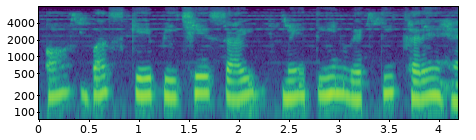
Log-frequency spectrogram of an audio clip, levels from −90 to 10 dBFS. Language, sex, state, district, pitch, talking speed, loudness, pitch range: Hindi, female, Jharkhand, Ranchi, 205 Hz, 145 wpm, -15 LUFS, 190-215 Hz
